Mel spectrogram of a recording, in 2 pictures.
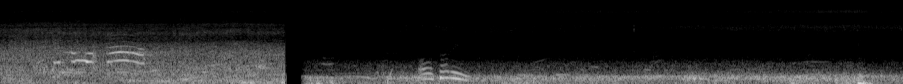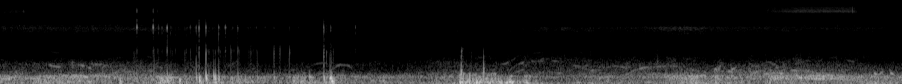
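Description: Pool water splashing with children's voices and shouts; after an abrupt break about three seconds in, the sound turns muffled, with water pouring and splashing at a splash pad, voices in the background and a few sharp taps of drops.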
